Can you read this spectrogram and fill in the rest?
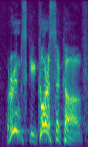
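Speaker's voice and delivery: Russian-accented mock curse, pitched high; frustrated outburst in a Russian accent; North. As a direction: swear in composer names like a Russian Cossack. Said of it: "Russian voice. They kinda paint him as this Russian Cossack guy".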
